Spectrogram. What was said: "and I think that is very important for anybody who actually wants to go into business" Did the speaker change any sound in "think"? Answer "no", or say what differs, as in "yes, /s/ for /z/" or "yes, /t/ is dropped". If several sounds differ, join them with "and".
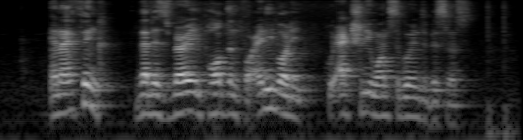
no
